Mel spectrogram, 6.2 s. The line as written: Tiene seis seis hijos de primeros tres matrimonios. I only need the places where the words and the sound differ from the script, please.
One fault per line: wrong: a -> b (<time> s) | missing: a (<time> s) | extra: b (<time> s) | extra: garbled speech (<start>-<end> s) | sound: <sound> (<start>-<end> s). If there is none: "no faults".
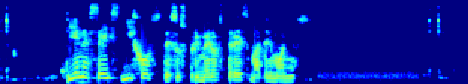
missing: seis (1.6 s)
extra: sus (2.3 s)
